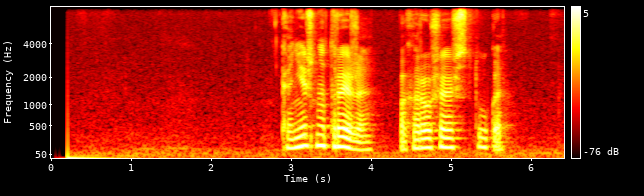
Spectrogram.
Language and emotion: Russian, neutral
